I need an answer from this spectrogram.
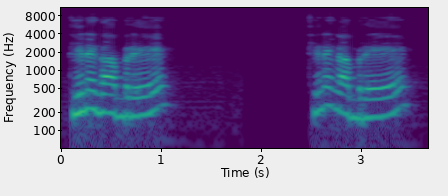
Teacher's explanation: Está empezando con un verbo, ¿ve? El tonema es ascendente.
